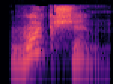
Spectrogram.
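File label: "ruction", English, British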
